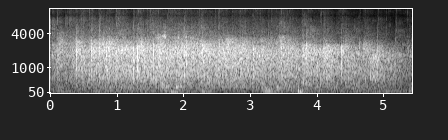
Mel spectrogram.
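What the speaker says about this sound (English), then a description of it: "So please join me in applauding all of them." An audience at a Black History Month historical society event applauds the volunteers with sustained, even clapping that holds steady and tapers slightly at the end, with no speech over it.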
